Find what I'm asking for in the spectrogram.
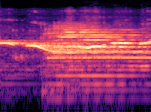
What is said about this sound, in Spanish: No, pues ahí un pito, le metiste un eco ahí brutal y suena... No, suena a otro nivel.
